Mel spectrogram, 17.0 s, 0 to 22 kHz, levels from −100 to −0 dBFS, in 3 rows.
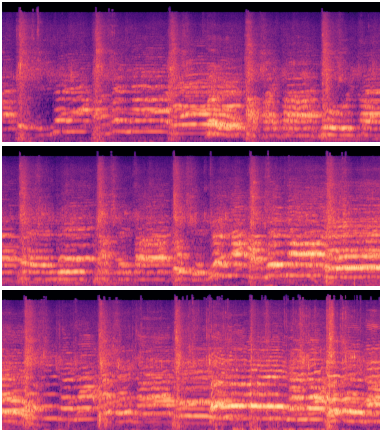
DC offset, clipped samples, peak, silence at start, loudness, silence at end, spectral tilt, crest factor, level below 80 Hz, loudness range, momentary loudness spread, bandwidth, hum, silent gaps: under 0.1%; under 0.1%; 0 dBFS; 0 s; -16 LUFS; 0 s; -2 dB/octave; 16 dB; -50 dBFS; 7 LU; 13 LU; 19 kHz; none; none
